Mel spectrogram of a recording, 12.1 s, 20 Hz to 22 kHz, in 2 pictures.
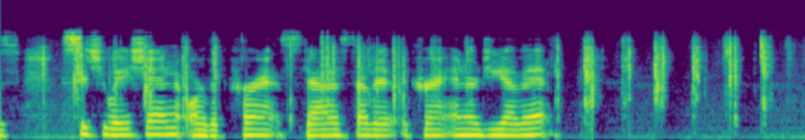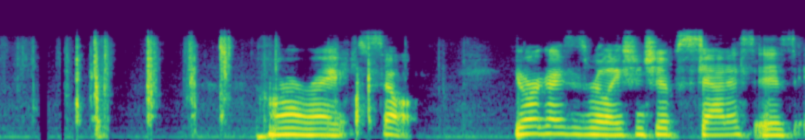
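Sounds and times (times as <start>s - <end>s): cards being shuffled: 1.1s - 8.9s.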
